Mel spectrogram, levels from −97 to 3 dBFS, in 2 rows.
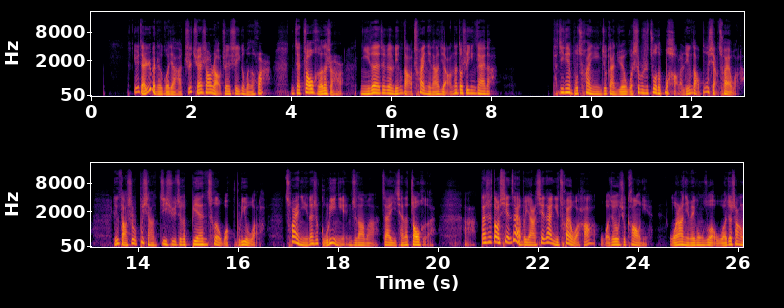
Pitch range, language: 110-150 Hz, Chinese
